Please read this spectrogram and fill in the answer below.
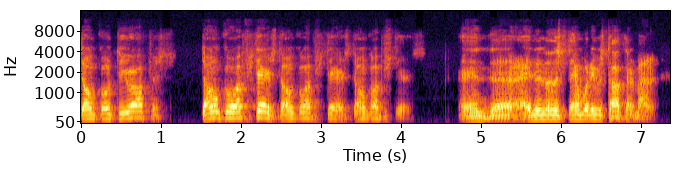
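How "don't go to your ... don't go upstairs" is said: urgent, repeated screaming. Retelling how a friend ran over warning him: imitating someone screaming.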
